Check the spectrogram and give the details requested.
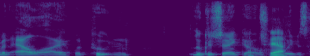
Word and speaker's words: Lukashenko: Lukashenko, I Yeah. believe is how you pronounce his name, and he's been there for a long time.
